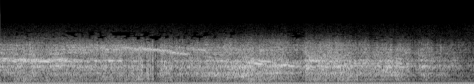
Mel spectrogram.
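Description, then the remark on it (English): A meteor roars overhead with a loud, rushing whoosh and a falling whistle-like tone, then crashes to the ground, set against dense, constant noise that fades slightly at the end. No voices. “It's coming right at us. Where? What? Hey, look out!”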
